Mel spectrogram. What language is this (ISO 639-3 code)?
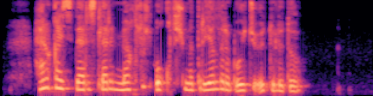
uig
